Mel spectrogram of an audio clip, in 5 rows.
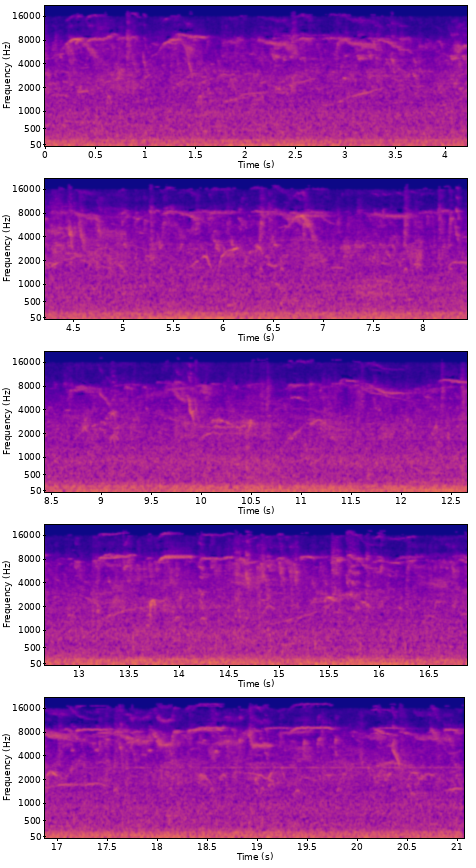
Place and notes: Starlings on Winter evenings in a tree at St. Mary's Butts, Reading, UK - Roosting Starlings
I had noticed on several trips into town that of an evening a certain tree fills with roosting Starlings. The noise is quite amazing of these tiny birds, all gathering in the tree together. In Winter their collected voices offer a sonic brightness to countenance the dismal grey and early darkness of the evenings. To make this recording I stood underneath the tree, very still, listening to the birds congregating in this spot. You can hear also the buses that run past the church yard where the tree stands, and pedestrians walking on the paths that flank it. Recorded with the on board microphones of the EDIROL R-09.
